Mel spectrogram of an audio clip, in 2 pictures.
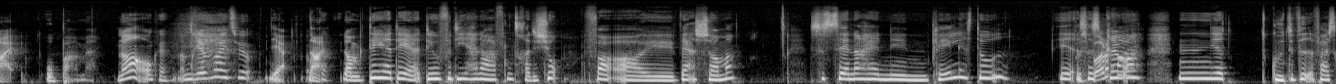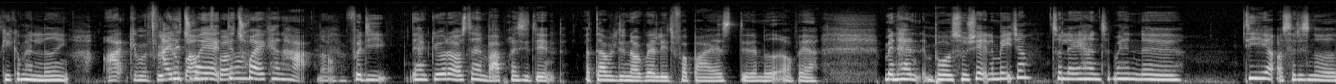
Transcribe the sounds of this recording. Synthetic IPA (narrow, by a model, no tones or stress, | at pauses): ɑ̈ɪ̰ | o̝b̥ɑ̈ːmæ | nɔokʰeɔmjet͡sʰʋiʊ̰jænɑ̈ɪnɒmend̥e̝heɐ̰d̥e̝æɐd̥e̝jo̝fɒ̽d̥ḭːɦænhɑ̈hɑ̈fd̥ent͡sʰʁɑ̈d̥iɕo̝̰ːnfɒ̽ʔɒøʋæɐ̰sɒ̽mɐ | sɒ̽sen̰ɐɦæne̝npʰlɛːɪle̝sd̥əuð̰ˠ | sɒsɡʁḭʊ̰ɐ | jɑ | ɡ̥uð̥ˠeʋeð̰ˠjafɑɡ̥i̥sɡ̥e̝ɡ̥ɒ̽mhænhɑlɛːð̩ˠḛːnɪkʰæmænføa̰d̥e̝t͡sʁo̝ɐ̰jɡ̥e̝t͡sʰʁo̰ɐ̰je̝ɡ̥hænɦɑ̈fɒ̽d̥ḭːhænɡ̥joːɐɾe̝ɒ̽səd̥æhænʋɑ̈pʰʁɛs̬id̥en̰d̥ | ɒ̽d̥ɑʋe̝ld̥e̝nɒ̽ɡ̥ʋæːɐle̝d̥fɒb̥ɑ̈ɪɐsd̥ed̥ḛɐmeð̞ˠɒ̽ʋæːɐmenɦænpʰɒ̽so̝ɕɛ̰ːləme̝̰ːd̥jɐsɒ̽lɛ̰ːɦænse̝mb̥l̩he̝n̰ø | d̥iheɐ̰ʔɒ̽sɒ̽æɐde̝s̬ɔ̽nːɔ̽ːð̩ˠ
